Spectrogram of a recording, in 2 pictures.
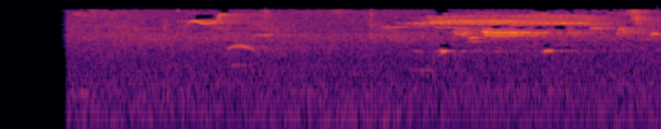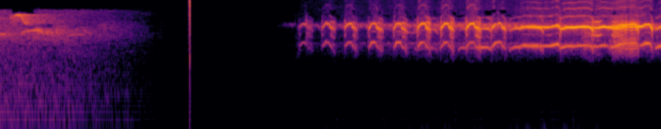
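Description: A red-footed falcon gives a shrill, rapid chatter of high, slightly nasal notes, about three a second and growing louder, after several seconds of rushing background noise.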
